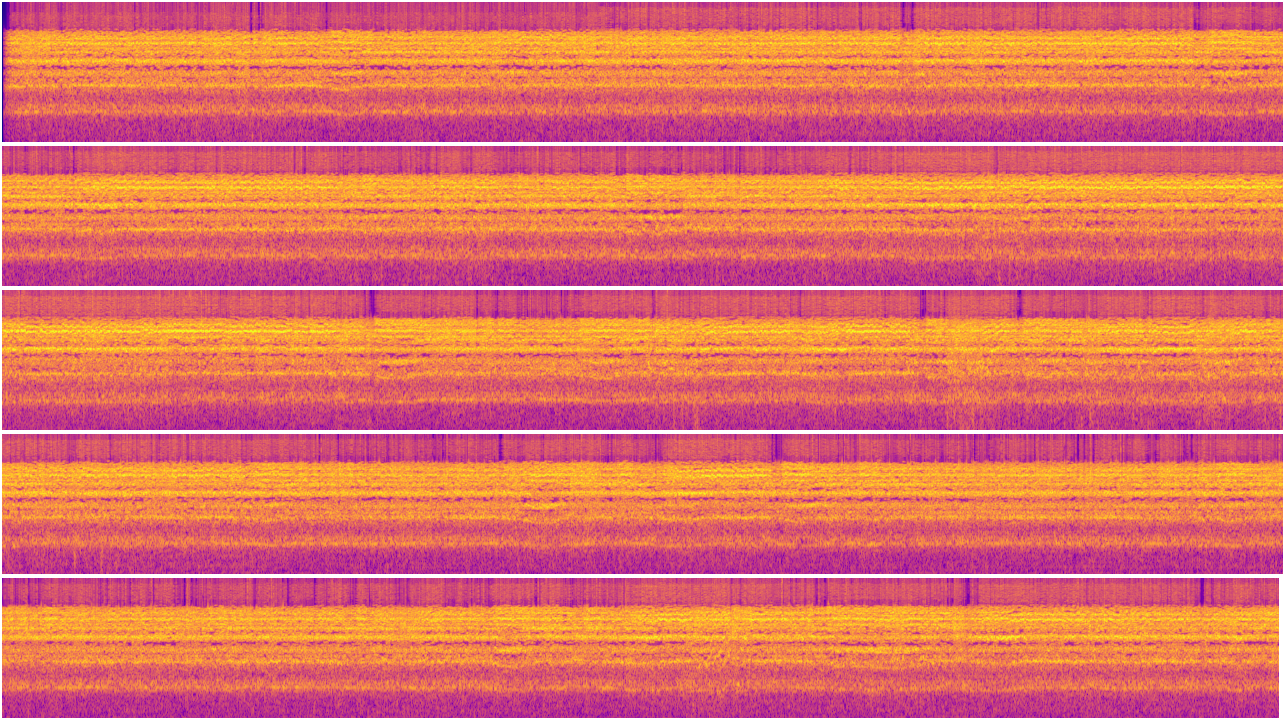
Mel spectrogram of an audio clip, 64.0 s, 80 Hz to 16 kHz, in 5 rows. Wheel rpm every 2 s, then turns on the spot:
230, 230, 230, 230, 230, 230, 230, 230, 230, 230, 230, 220, 210, 220, 230, 230, 230, 230, 220, 230, 230, 230, 220, 230, 230, 230, 230, 230, 230, 230, 220, 230.
none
